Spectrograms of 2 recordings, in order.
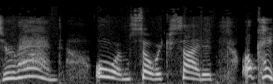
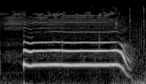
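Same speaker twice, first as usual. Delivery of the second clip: long high-pitched story scream; 3 dB louder than usual. A narrator's reading. Henrietta as her sisters pop up beside her, screaming. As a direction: let out a drawn-out high "ah". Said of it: "Henrietta screamed".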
